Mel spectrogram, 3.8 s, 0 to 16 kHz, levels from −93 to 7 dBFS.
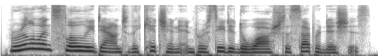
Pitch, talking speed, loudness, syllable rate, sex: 215 Hz, 220 wpm, -17 LUFS, 6.2 syllables/s, female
